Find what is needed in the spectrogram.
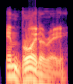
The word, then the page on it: embroidery: British English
